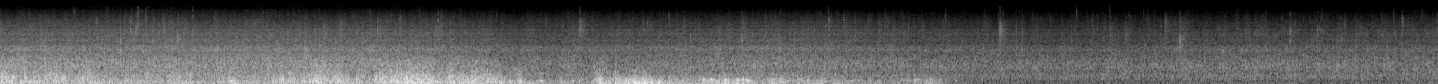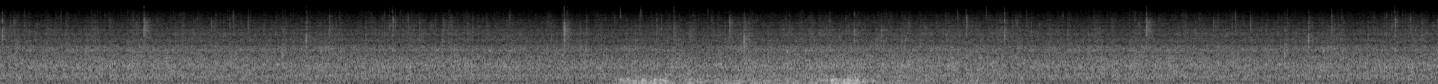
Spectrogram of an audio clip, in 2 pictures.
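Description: Thunder rumbling loudly over heavy rain on a metal roof for the first nine or ten seconds, then steady rain on the roof with two brief low rumbles about two-thirds of the way through.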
